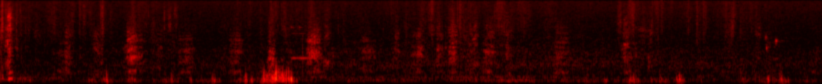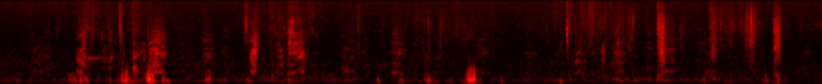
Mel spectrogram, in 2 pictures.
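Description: Two dogs playing rough, making scattered short dog sounds. The loudest come about three seconds in, then again around ten seconds in and once more near thirteen seconds.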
